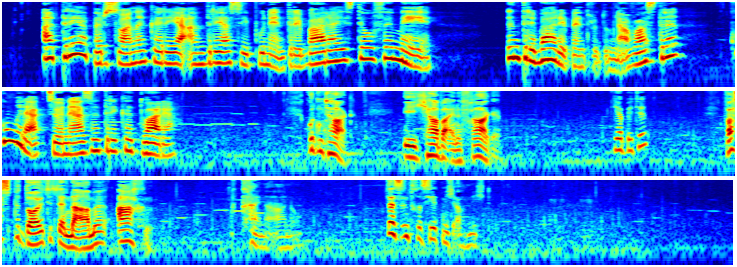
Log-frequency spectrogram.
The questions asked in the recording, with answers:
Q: Întrebare pentru dumneavoastră, cum reacționează trecătoarea?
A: Trecătoarea spune, n-am idee.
